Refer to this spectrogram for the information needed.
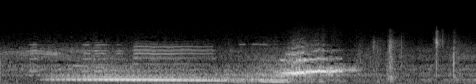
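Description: vehicle, car driving off

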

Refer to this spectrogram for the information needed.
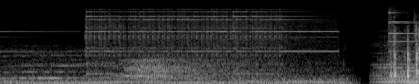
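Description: signal or alarm, telephone ringing

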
